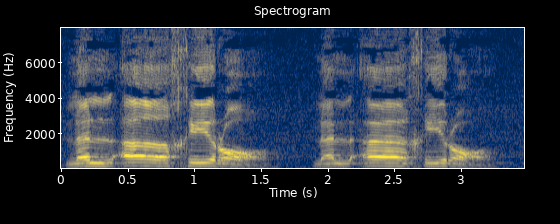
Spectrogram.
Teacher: ra berbaris di atas, ra dibaca dengan tebal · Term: ra tebal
